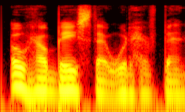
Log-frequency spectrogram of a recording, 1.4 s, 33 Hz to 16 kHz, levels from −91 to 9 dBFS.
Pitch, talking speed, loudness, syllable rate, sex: 95 Hz, 300 wpm, -15 LUFS, 5.5 syllables/s, male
